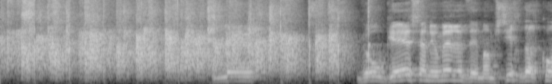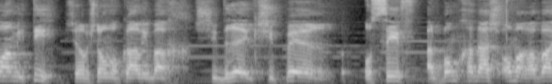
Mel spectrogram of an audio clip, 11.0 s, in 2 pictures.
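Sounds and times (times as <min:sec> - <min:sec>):
audience applause: 0:00.0 - 0:03.6
speech: 0:03.6 - 0:11.0.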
